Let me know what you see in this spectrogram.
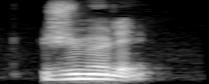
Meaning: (verb) past participle of jumeler; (adjective) paired
- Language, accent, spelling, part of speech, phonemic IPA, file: French, France, jumelé, verb / adjective, /ʒym.le/, LL-Q150 (fra)-jumelé.wav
